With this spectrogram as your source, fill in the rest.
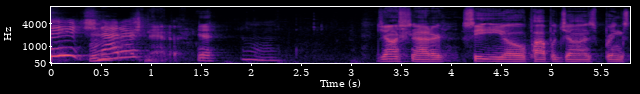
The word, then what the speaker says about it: Schnatter: John Schnatter, CEO of Papa John's, brings tons of money to the company that I work for.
